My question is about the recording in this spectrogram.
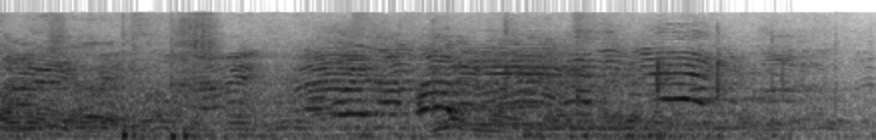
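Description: Several people talking and calling out over one another, with a few brief low thuds about two-thirds of a second in.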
